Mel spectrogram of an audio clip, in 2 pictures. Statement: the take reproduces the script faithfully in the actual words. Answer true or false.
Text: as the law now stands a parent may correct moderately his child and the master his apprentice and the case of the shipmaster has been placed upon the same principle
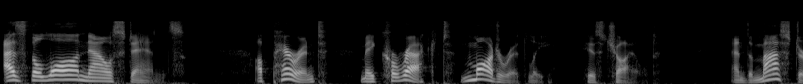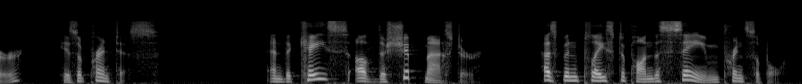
true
